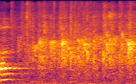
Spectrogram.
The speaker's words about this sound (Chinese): 这里呢，我想借助各位的掌声来感谢以上我想要感谢的人。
